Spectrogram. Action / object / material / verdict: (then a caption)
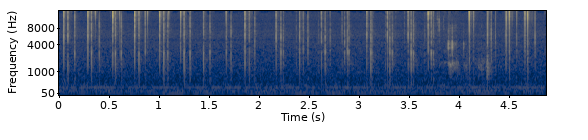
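tap / small glass nail polish bottle with plastic cap / glass / none. A small, apparently full purple glass nail polish bottle with a glossy black plastic cap and a silver band is tapped and scratched by long pastel nails on the glass and the cap. Quick, bright, dry clicks and ticks come in a fast, uneven stream with no ring after each one. A faint steady low hum sits underneath.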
